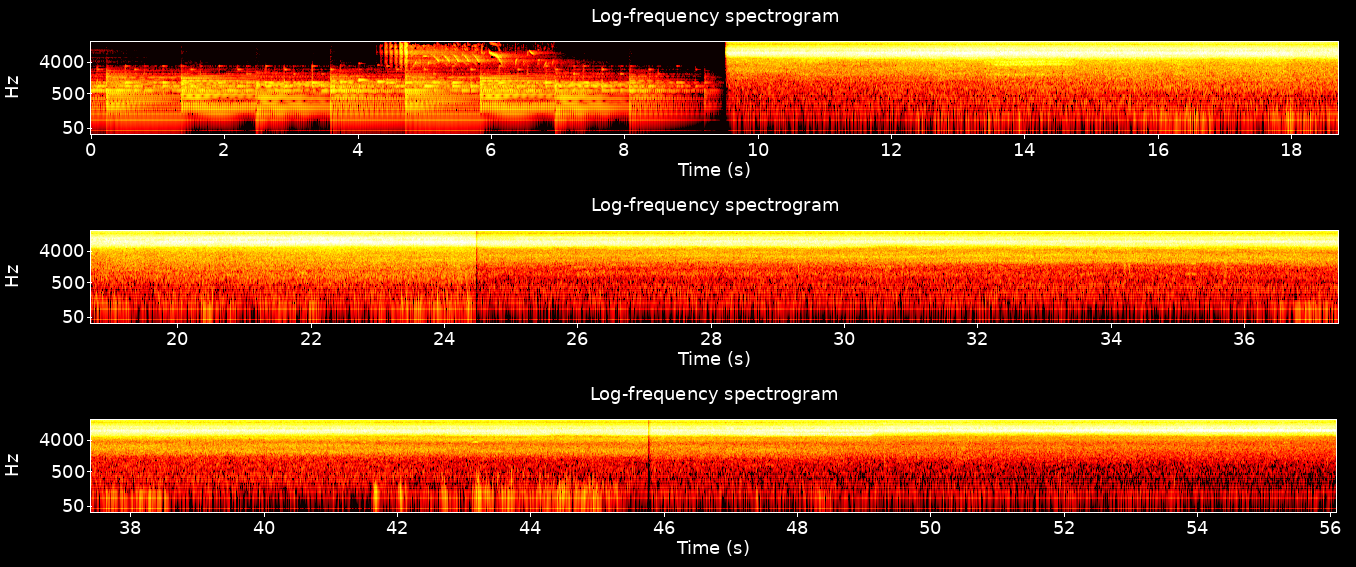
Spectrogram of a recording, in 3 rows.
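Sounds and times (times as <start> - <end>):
stream rushing over rocks: 9.6 - 43.1
wind buffeting microphone: 12.3 - 24.5, 36.2 - 39.0, 41.6 - 45.8.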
